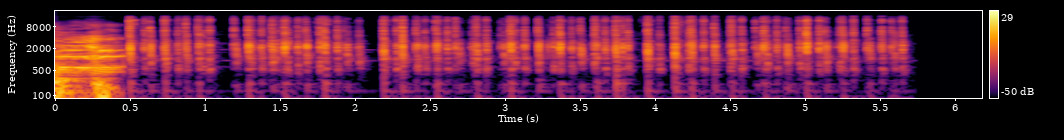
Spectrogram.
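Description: Dance music cuts off about half a second in. Rapid keyboard-typing clicks follow, briefly pausing twice and stopping just before the end, like the typing sound effect laid under an end-card text.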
